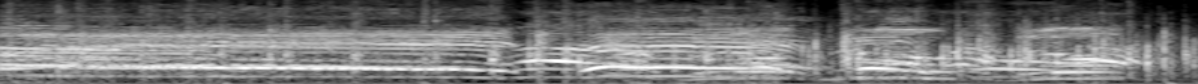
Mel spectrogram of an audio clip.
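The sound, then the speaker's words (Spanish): A loud, unruly crowd shouts and yells over one another in a courtroom, many overlapping voices rising and falling in a continuous agitated din with no pauses. “¡Orden y silencio, por favor!”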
